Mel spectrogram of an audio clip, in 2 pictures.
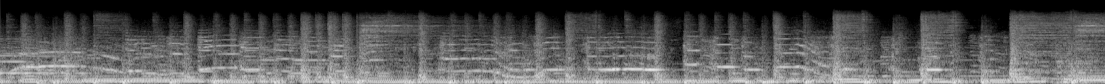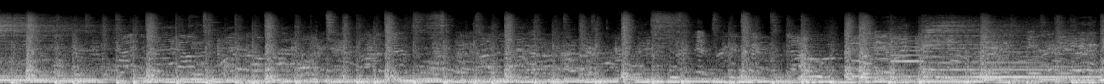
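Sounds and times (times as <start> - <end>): electric guitar lead: 0.0 - 15.6, 16.4 - 22.0
bass: 0.0 - 22.0
drum kit: 0.0 - 22.0.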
